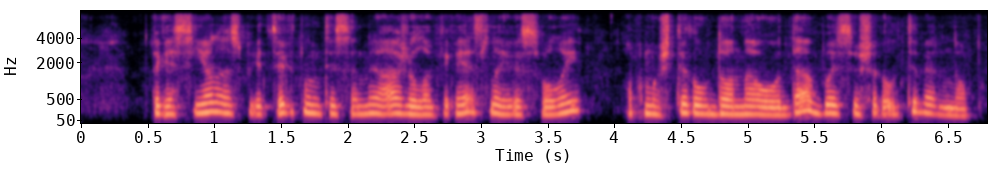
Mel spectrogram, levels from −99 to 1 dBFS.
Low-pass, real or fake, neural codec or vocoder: 7.2 kHz; fake; codec, 16 kHz, 4.8 kbps, FACodec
